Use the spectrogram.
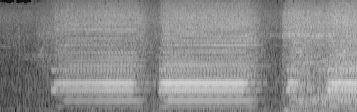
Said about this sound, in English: David and Jen watch as an old-fashioned fire engine comes down the street.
